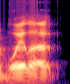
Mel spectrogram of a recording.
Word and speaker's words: abuela: I, for whatever reason, Abuela.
